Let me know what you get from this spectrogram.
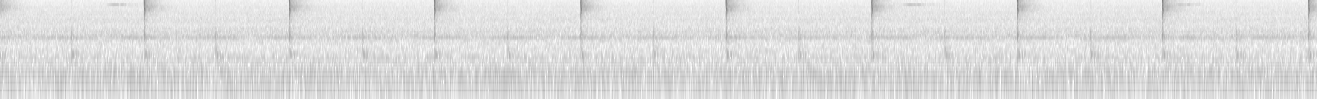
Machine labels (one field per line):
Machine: valve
